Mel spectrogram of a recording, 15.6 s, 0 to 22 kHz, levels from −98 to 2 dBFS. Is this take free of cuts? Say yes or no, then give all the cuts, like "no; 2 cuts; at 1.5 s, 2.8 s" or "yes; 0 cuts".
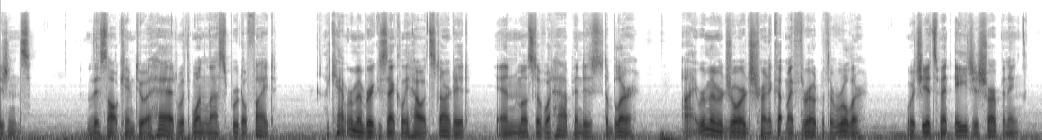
no; 2 cuts; at 9.0 s, 10.2 s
